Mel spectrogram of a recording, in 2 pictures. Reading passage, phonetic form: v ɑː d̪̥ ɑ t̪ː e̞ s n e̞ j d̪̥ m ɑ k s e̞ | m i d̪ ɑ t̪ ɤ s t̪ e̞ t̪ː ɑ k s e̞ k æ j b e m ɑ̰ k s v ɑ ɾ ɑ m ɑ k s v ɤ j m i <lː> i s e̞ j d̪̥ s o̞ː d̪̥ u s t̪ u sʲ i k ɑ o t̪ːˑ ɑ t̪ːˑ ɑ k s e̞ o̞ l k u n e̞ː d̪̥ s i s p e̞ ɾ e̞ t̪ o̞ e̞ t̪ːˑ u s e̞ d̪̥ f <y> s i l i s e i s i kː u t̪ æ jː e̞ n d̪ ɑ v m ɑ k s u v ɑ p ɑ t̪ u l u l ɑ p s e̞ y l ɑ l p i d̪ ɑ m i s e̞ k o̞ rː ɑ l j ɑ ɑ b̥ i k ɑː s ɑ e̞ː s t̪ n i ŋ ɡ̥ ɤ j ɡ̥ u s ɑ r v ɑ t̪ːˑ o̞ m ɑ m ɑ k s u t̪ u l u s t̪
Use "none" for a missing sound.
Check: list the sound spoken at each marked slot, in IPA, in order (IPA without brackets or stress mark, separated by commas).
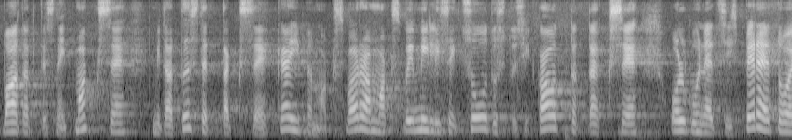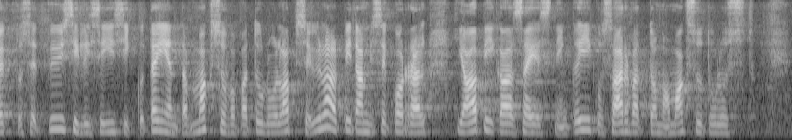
lː, yː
